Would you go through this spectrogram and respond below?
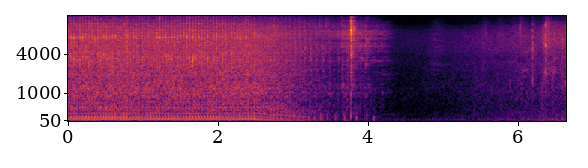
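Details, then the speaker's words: Yardworks mower, after brake handle held back with vice grips: steady, even drone for a few seconds, then switched off and winds down; runs normally, confirming coil was grounded by incompletely released brake. "So there you have it. It wasn't getting spark because this handle wasn't getting pulled back far enough, and it disengages."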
